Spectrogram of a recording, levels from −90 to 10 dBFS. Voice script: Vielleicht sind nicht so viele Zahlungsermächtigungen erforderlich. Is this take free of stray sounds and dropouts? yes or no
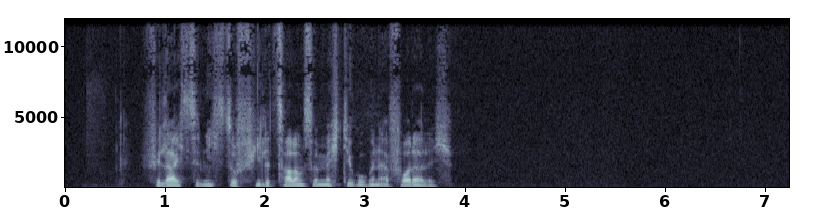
yes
